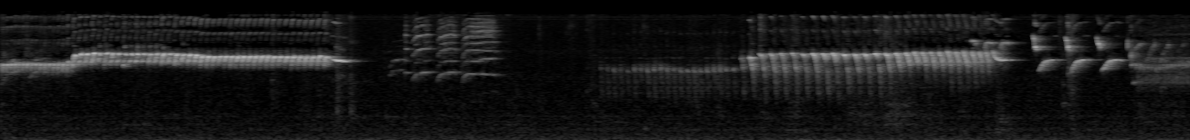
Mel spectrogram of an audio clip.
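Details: Male Raza Española canary, kept for type rather than voice, sings two long loud sustained rolls separated by rapid pulsed notes and a short pause, with quick chopped notes after the second roll.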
